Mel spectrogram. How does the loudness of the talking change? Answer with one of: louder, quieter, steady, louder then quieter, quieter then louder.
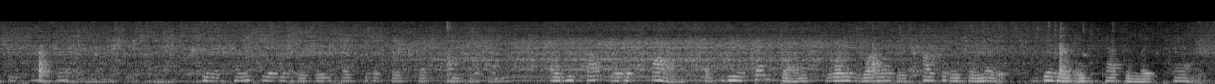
louder.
